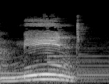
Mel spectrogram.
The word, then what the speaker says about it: mint: Cô bé, tiếng Anh của nó là mint, phát âm là mint, M-I-N-T, mint.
